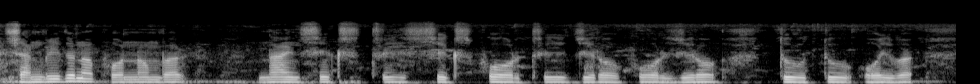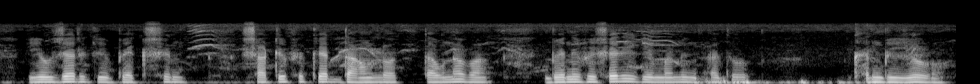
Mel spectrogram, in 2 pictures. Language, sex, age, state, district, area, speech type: Manipuri, male, 45-60, Manipur, Churachandpur, rural, read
